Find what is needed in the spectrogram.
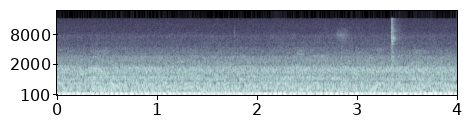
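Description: Electric pedestal fan running: a steady low hum with an even rush of air noise, with a small click about three seconds in.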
